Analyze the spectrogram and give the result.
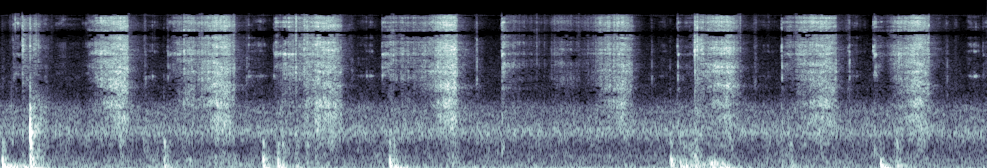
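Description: A faceted, solid pink kinetic sand cone held in the fingers has slices shaved off it with a utility knife blade. The result is a series of soft, crumbly scraping strokes with bright, hissy texture, each stroke ending in a short low thud as the crumbs fall away.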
